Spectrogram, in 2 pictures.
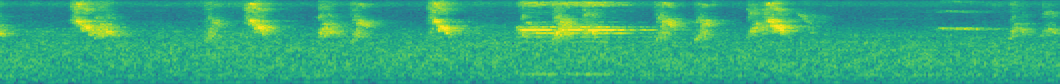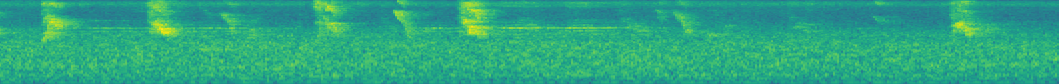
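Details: Busy stream of short, high chirps from house sparrows, many in quick succession. A brief level whistle sounds early on, and a faint low drone of traffic continues throughout.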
